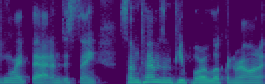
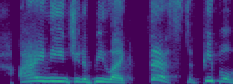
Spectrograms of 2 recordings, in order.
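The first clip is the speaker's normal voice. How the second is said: high, screamed, full of force; 8 semitones higher, 3 dB louder than usual. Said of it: "and he screamed at me".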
